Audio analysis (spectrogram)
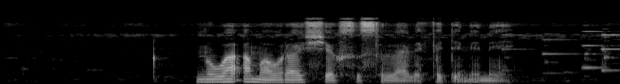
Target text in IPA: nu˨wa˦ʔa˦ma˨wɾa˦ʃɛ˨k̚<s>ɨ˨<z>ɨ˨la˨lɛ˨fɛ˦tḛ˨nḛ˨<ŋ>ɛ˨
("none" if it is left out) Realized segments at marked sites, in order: s, s, n

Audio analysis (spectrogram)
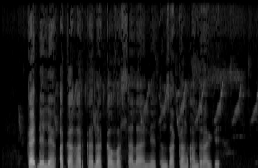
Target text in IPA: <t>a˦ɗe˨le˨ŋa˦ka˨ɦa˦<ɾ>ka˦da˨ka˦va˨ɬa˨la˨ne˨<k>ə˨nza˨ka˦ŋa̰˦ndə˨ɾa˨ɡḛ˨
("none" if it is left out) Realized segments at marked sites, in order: k, ɾ, t

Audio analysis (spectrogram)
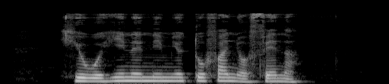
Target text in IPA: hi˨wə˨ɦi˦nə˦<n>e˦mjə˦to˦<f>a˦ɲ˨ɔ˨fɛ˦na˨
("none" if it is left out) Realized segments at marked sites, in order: n, f

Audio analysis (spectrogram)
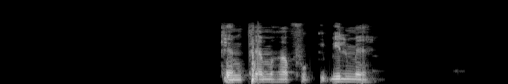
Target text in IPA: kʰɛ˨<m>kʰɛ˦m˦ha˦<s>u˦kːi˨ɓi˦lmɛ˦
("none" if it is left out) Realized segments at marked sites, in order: m, f

